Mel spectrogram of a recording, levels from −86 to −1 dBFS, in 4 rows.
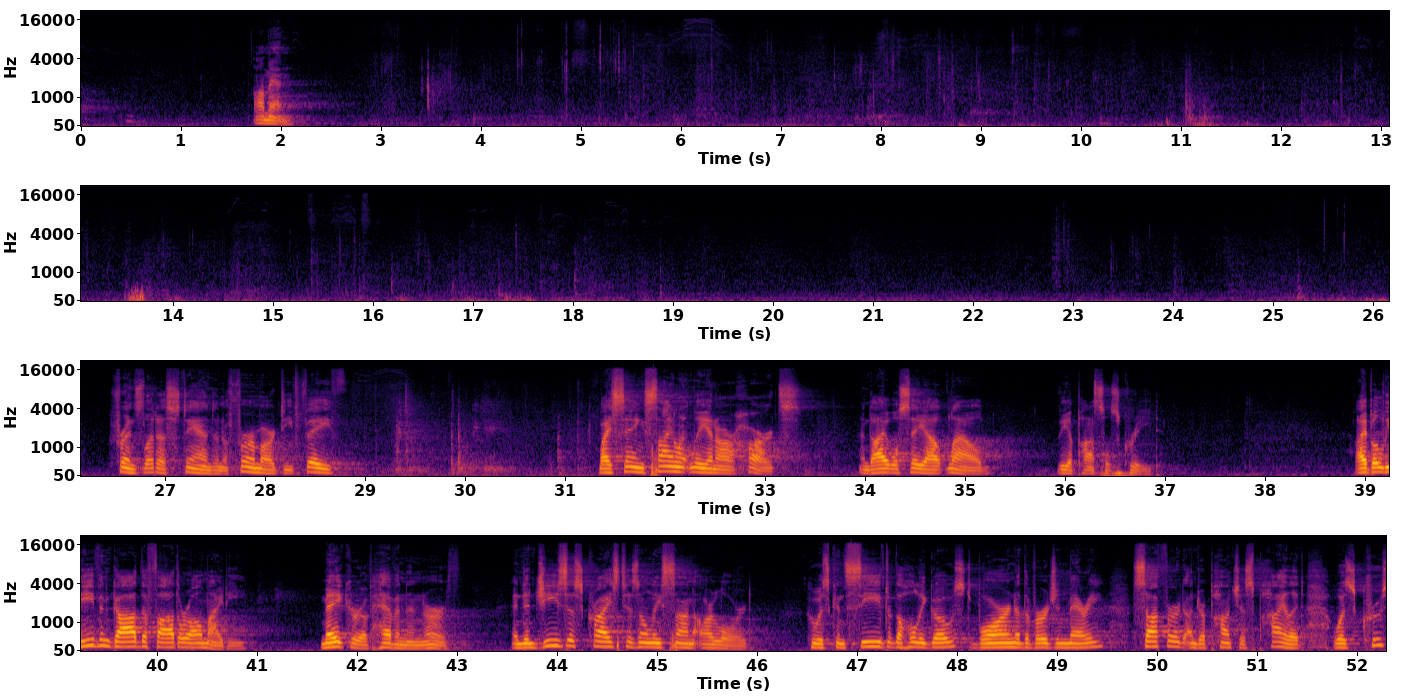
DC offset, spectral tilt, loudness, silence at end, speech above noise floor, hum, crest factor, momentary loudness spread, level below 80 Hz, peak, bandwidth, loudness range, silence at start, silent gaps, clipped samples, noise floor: under 0.1%; -5.5 dB/octave; -23 LUFS; 0 s; 40 dB; none; 22 dB; 19 LU; -56 dBFS; -4 dBFS; 17 kHz; 13 LU; 1.75 s; none; under 0.1%; -62 dBFS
